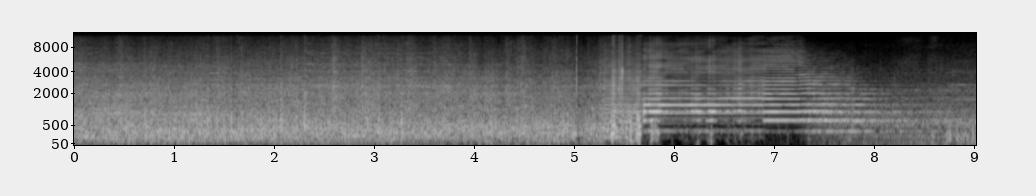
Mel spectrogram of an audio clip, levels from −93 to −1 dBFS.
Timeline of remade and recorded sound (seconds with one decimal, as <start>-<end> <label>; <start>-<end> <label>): 0.0-5.3 recorded; 5.3-6.9 remade; 6.9-9.0 recorded

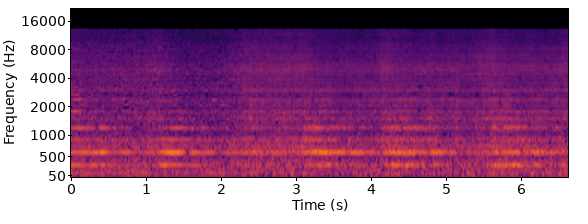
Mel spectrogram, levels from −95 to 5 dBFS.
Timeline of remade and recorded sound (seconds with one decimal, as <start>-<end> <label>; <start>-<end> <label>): 0.0-2.3 recorded; 2.3-6.6 remade

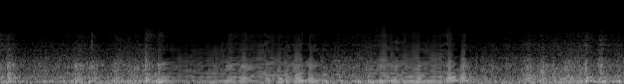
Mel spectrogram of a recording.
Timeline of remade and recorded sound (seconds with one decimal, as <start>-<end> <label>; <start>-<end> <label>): 0.0-1.6 recorded; 1.6-3.2 remade; 3.2-3.7 recorded; 3.7-4.7 remade; 4.7-6.2 recorded

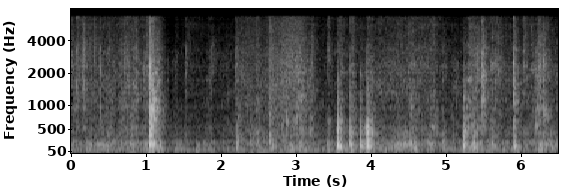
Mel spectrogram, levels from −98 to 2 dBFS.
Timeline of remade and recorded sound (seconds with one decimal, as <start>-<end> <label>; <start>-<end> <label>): 0.0-2.2 remade; 2.2-2.9 recorded; 2.9-6.5 remade

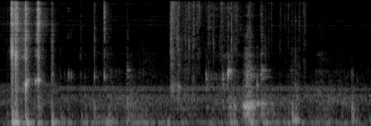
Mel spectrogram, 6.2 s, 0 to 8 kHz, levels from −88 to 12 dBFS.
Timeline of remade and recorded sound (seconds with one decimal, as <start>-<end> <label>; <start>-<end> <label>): 0.0-1.0 remade; 1.0-6.2 recorded

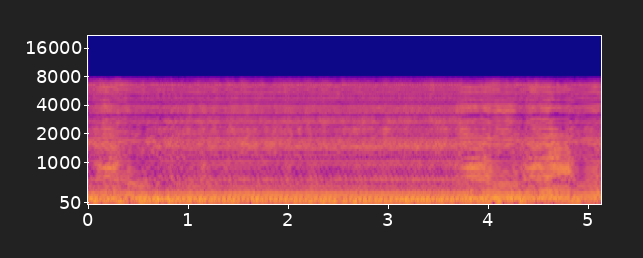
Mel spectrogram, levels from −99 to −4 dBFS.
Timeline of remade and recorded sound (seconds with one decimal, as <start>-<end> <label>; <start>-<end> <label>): 0.0-5.1 remade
